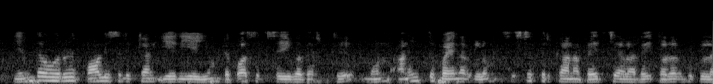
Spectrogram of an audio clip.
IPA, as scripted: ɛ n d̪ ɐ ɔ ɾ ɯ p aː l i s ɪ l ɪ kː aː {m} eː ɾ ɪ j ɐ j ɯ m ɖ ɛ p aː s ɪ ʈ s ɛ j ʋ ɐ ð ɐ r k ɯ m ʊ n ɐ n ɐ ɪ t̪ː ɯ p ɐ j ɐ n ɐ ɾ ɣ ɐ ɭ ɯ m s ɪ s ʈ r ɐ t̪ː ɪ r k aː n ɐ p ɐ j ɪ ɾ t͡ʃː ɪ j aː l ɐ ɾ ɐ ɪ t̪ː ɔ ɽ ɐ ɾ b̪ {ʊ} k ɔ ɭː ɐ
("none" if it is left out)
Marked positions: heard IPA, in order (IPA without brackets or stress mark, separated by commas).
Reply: n, ɯ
